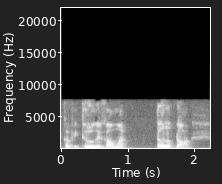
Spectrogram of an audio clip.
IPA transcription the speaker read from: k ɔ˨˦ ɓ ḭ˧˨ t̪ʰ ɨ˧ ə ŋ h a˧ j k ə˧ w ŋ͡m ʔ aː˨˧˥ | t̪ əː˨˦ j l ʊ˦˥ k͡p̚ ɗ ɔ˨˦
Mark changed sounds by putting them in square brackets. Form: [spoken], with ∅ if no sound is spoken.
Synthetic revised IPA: k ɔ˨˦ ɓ ḭ˧˨ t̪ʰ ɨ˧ ə ŋ h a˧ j [x] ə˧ w ŋ͡m ʔ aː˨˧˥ | t̪ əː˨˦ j l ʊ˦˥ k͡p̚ ɗ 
